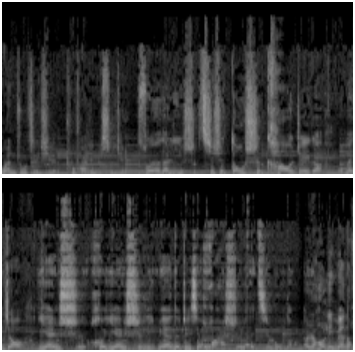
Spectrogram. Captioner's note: speaking Chinese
